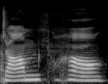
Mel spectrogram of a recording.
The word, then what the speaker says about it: Domhnall: cute is it Donald Donald Donald Donald Glandon domhnall gleeson not Donald Glover no it's the tall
